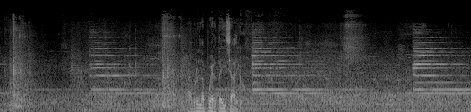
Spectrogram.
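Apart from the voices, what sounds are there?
church bells ringing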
